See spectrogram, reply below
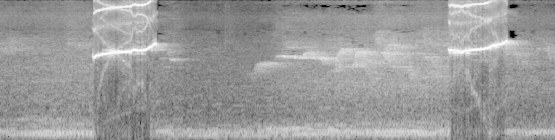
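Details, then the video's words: Female oriental magpie-robin calling the male, used as a lure for caged males; two loud, clear whistles rising in pitch, each about half a second long and three seconds apart, over a steady low hum. "Pancingan siulan kacer betina memanggil jantan"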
